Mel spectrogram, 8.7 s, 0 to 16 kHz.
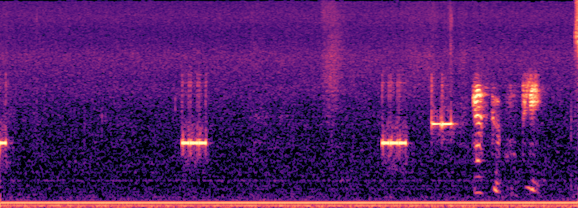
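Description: Sena SMH10 motorcycle intercom being paired with a phone: a few short, clean electronic beeps spaced apart over a low steady hum, with some faint tones and quiet voice sounds near the end.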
